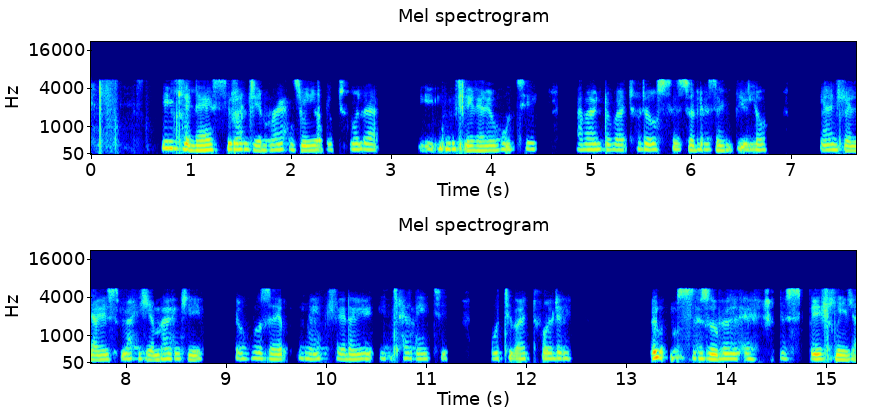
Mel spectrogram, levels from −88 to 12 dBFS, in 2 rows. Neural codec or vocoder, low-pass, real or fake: codec, 24 kHz, 1.5 kbps, HILCodec; 5.4 kHz; fake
